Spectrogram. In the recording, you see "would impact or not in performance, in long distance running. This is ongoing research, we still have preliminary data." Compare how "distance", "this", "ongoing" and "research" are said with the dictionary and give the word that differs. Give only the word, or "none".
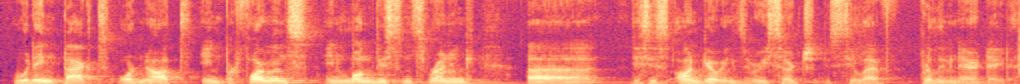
none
